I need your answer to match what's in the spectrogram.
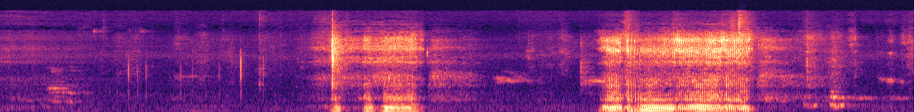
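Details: Snoring Labrador: two loud, low, rattling breaths a few seconds apart, each with a fluttering buzz, over a quiet room.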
